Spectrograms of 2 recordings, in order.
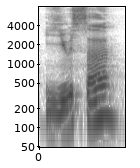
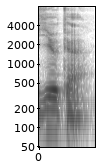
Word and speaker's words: Yuka: I'm sorry, how did you pronounce that? Yusa? It's Yuka.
